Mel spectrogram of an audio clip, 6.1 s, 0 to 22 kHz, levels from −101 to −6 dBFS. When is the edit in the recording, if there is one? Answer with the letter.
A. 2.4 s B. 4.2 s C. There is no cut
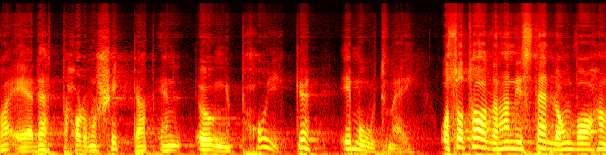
B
